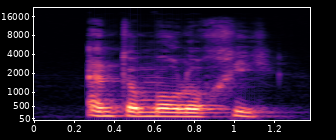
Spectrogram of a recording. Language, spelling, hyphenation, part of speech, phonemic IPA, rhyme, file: Dutch, entomologie, en‧to‧mo‧lo‧gie, noun, /ˌɛn.toː.moː.loːˈɣi/, -i, Nl-entomologie.ogg
- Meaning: entomology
